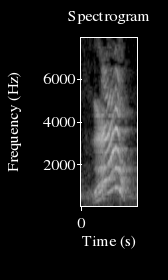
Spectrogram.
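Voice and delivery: very high, loud shriek; piercingly high short scream; startled scream. Real, not acted. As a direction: shriek in sudden alarm. Startled during game.

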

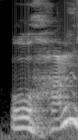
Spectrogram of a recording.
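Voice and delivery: ordinary delivery

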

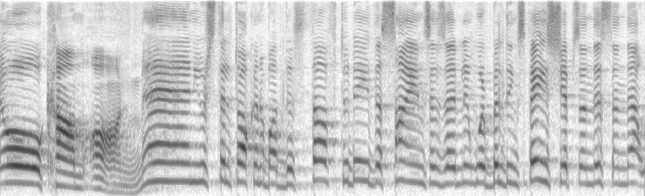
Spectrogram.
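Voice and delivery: imitating a scoffer who waves religion away; mocking skeptic. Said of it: "People say".

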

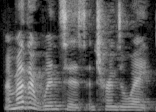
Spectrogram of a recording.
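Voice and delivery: ordinary delivery

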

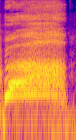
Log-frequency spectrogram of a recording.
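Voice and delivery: loud yelp running downhill; shout while running. Real, not acted. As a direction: yell out mid-run. Running down the hill.

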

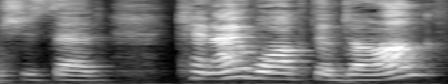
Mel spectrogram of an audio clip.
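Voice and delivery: ordinary delivery, nothing marked

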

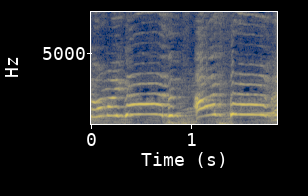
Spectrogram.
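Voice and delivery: high-pitched, over-the-top squeal of delight; hammed-up excited reaction; gushing excitement. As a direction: gush like a thrilled American friend. Friends' first reaction to the move.

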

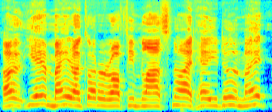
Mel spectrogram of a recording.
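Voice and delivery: high, cheery and casual; breezy reply. Retold or imitated. The surfer breezily answering the Hui mob, high and cheery. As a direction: brush it off cheerfully.

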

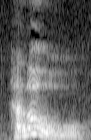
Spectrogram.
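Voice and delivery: "Hello" stretched out with a rise and fall; habitual catchphrase hello. Shown as a demonstration. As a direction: swoop up and down on a drawn-out "Hello". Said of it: "every time I say hello, I need to go".

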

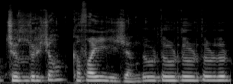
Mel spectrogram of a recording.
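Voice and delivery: usual speaking voice

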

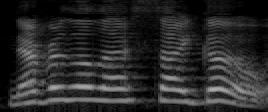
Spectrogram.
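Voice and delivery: ringing, insistent declaration; determined. A narrator's reading. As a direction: firmly overrule the doubter. Robin overrules his friend's doubt.

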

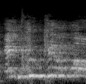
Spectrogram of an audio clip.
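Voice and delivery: light up as you name him; excited recognition; delighted recognition. Retold or imitated.

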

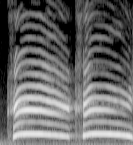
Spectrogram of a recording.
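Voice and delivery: high, loud gull shriek "Kerr, kerr". Acted. Seagulls shriek and fly off, high loud calls. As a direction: shriek like frightened gulls. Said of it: "shrieked the seagulls".

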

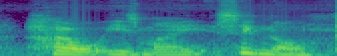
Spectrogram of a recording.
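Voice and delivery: ordinary talk, nothing marked

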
